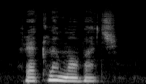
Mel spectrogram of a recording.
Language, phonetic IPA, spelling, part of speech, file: Polish, [ˌrɛklãˈmɔvat͡ɕ], reklamować, verb, LL-Q809 (pol)-reklamować.wav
